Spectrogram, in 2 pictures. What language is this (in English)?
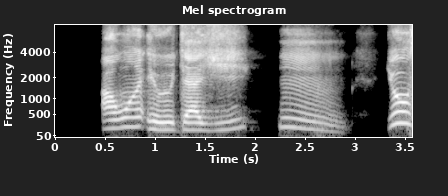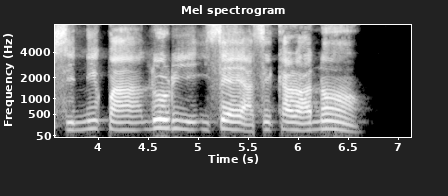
Yoruba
